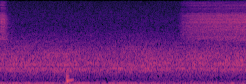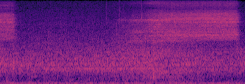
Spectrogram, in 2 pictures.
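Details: Hungry barn owls give breathy snoring hisses: a soft click early on, then a second-long rasping burst, a pause, and a louder, longer hiss toward the end, all high and noisy without clear pitch.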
